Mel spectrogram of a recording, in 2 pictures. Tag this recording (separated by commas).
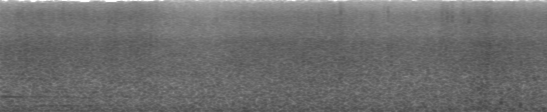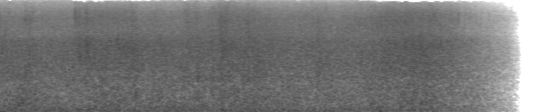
White noise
